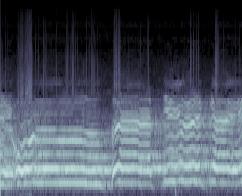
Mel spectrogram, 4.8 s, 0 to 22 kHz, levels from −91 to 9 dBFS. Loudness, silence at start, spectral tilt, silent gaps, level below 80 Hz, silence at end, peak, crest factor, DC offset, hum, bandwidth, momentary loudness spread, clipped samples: -11 LUFS; 0 s; -6 dB/octave; none; -58 dBFS; 0 s; -4 dBFS; 8 dB; under 0.1%; none; 6.2 kHz; 4 LU; under 0.1%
